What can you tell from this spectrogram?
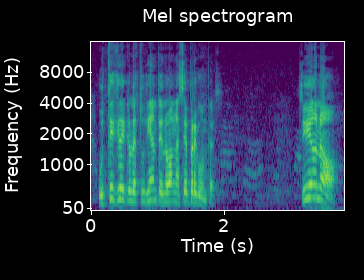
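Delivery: challenging the pews; rising preacher challenge. Real, not acted. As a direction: push the question at the congregation.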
